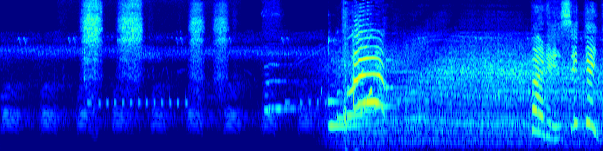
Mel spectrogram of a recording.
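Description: Cartoon jungle soundtrack: a quiet stretch of faint repeated chirping calls, about four a second, over a thin steady high tone. About three seconds in, a loud swooping cry rises steeply and falls, and background music with voice-like swoops takes over.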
